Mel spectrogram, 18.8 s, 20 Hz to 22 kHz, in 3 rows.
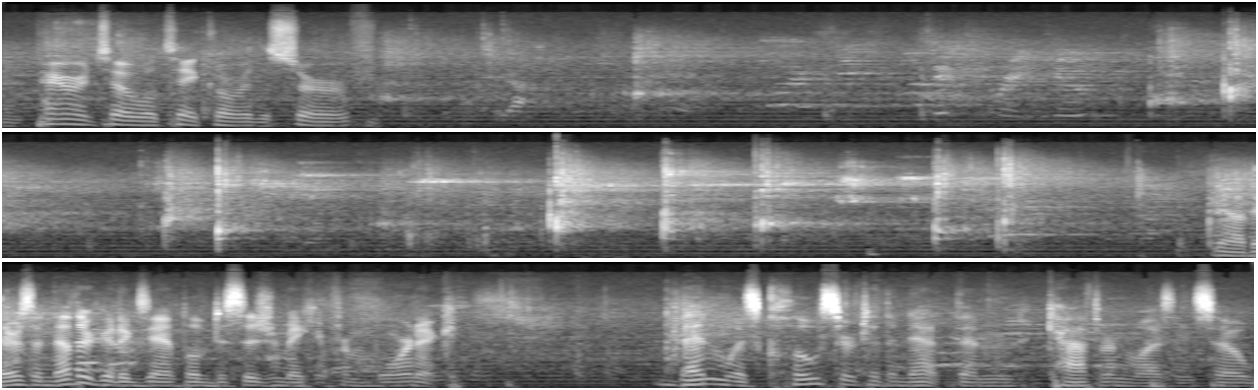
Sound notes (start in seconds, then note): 2.3 people chattering; 6.9 ball bouncing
